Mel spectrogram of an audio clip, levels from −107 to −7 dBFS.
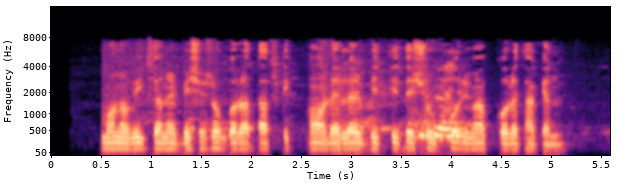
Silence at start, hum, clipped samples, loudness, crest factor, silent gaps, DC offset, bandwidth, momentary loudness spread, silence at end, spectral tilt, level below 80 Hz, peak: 0.5 s; none; under 0.1%; -16 LUFS; 16 dB; none; under 0.1%; 7.8 kHz; 9 LU; 0.5 s; -5 dB/octave; -54 dBFS; -2 dBFS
